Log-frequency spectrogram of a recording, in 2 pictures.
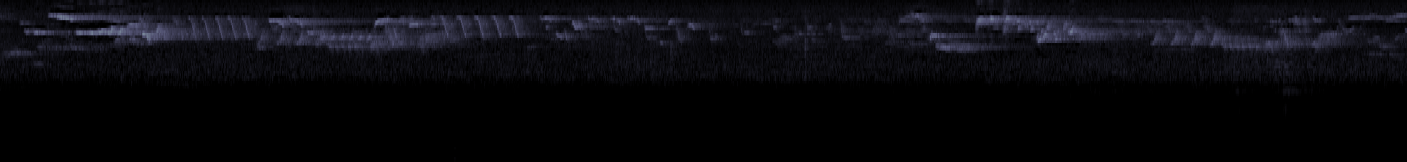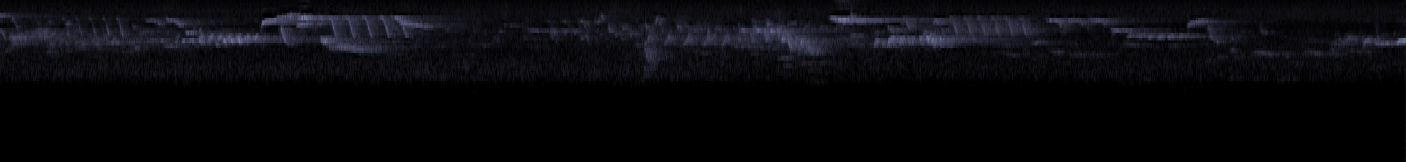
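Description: Birds singing: bursts of rapid, high trills and chirps come every several seconds, with quieter gaps between them.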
